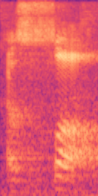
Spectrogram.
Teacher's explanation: Sini alif lam asy-syamsiyah, huruf sa, as-sa. Jadi huruf shafir ketika bertasydid maka dia bertambah jelas, ya, sa. Kemudian lam huruf tawassut baina syiddah wa rakhawah.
